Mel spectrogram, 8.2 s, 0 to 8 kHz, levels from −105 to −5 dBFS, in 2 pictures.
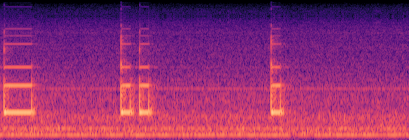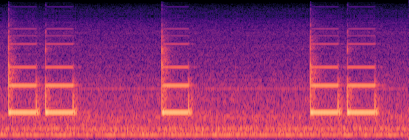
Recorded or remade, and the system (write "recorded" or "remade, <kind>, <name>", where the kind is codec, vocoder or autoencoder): recorded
